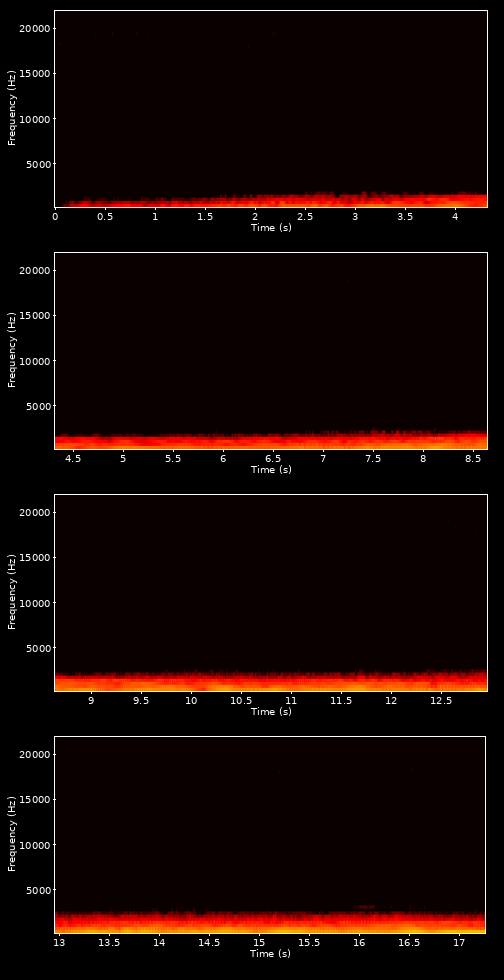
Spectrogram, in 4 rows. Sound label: French horn bg loop; The Detail ios linux macos windows gamerip 2014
